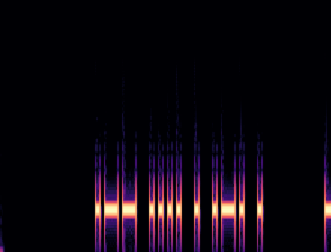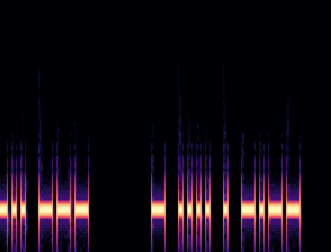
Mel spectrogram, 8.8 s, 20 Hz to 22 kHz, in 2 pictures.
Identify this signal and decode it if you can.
Morse code, heard as a keyed tone, about 20 wpm, 700 Hz. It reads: WHERE DO THEY
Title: 2x Word-Spacing - Sentences from Top 200 Words - 20wpm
